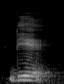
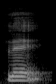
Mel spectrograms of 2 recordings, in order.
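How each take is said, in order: First: The vowel begins with a y glide. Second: The vowel is plain, with no glide.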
